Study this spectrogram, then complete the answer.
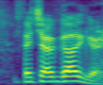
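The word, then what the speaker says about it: Giger: It's spelled G-I-G-E-R. So I'm not falling for this trap. H.R. Geiger. H.R. Geiger, that's it.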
